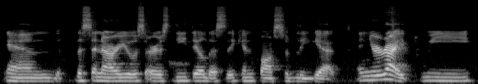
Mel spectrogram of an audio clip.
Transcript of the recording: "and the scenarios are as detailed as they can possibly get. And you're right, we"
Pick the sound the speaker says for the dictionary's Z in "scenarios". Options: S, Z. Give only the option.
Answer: S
